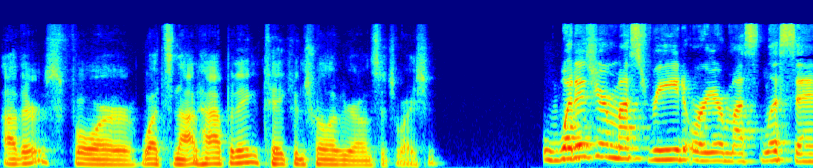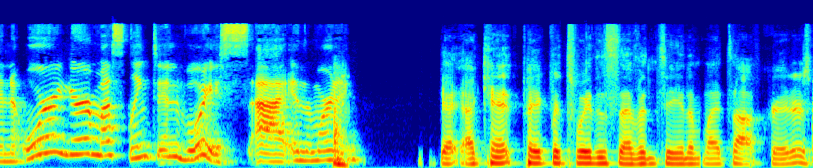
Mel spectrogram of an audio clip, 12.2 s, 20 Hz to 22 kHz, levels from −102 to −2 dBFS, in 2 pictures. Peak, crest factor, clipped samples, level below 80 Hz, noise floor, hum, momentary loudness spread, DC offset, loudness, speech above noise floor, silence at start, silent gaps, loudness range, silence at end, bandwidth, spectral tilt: -2 dBFS; 20 dB; under 0.1%; -60 dBFS; -79 dBFS; none; 9 LU; under 0.1%; -21 LUFS; 57 dB; 0.05 s; none; 5 LU; 0 s; 12.5 kHz; -5.5 dB/octave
